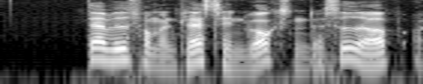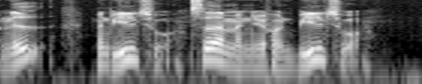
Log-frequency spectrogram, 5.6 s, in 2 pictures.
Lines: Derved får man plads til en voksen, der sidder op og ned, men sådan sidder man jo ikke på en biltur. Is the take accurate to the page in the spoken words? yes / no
no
